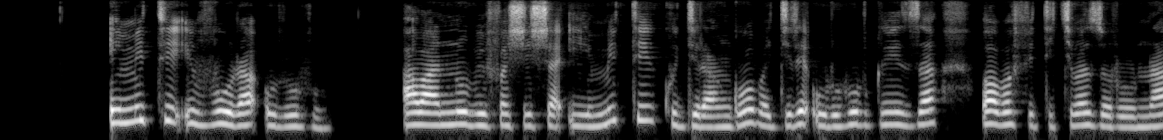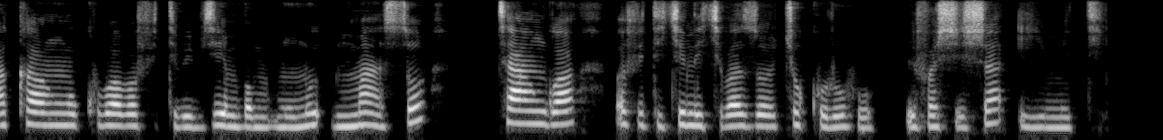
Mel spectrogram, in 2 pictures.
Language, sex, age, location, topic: Kinyarwanda, female, 18-24, Kigali, health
